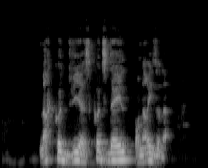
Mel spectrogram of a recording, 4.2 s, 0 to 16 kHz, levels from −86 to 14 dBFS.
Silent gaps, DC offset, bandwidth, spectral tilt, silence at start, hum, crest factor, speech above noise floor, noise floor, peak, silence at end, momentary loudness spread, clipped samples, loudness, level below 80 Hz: none; under 0.1%; 7.6 kHz; -6.5 dB/octave; 0.8 s; none; 16 dB; 47 dB; -72 dBFS; -10 dBFS; 0.8 s; 12 LU; under 0.1%; -26 LUFS; -64 dBFS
